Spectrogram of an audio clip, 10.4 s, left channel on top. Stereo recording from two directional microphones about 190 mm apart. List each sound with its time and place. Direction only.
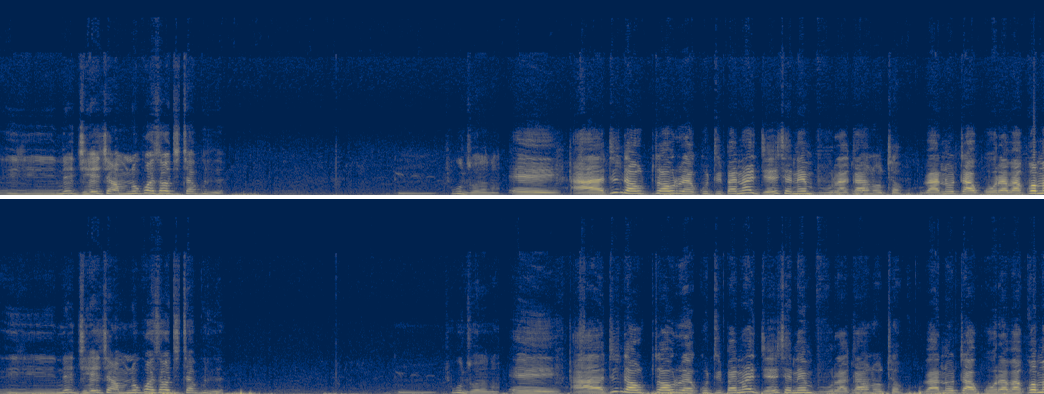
0.3 s speech: centre (ahead or behind)
4.7 s speech: 10° right (ahead or behind)
5.1 s speech: 55° right (ahead or behind)
8.7 s speech: 10° right (ahead or behind)
9.2 s speech: 50° right (ahead or behind)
